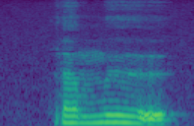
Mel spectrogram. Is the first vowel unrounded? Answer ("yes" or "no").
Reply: yes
